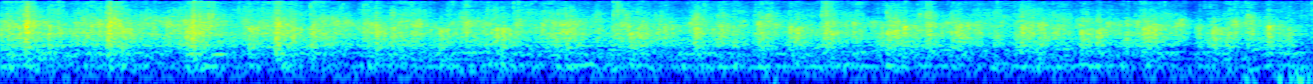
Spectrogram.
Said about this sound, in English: Continue to clap your hands unto the Lord.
